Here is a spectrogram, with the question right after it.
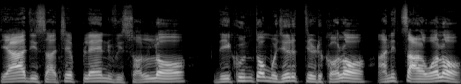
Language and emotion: Goan Konkani, angry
